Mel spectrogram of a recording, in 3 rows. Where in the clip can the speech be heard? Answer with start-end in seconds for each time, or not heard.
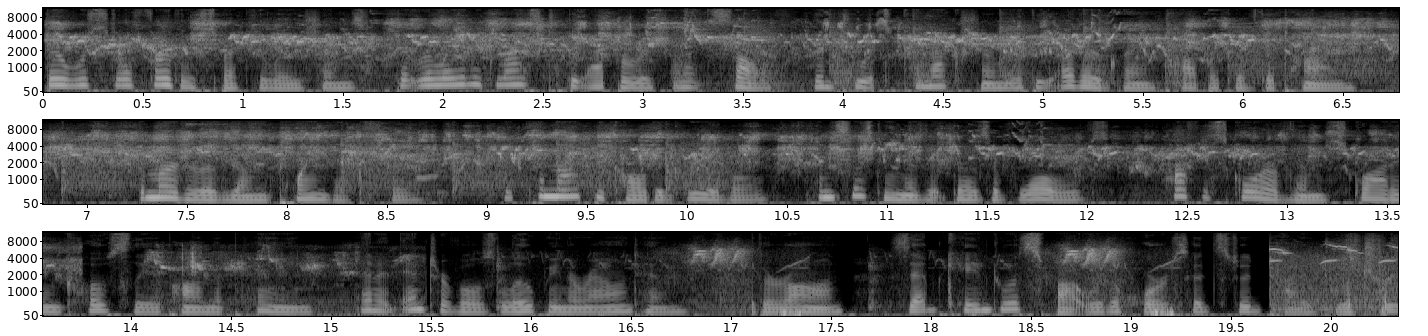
0.0-20.2.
